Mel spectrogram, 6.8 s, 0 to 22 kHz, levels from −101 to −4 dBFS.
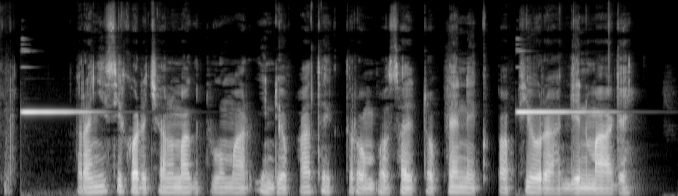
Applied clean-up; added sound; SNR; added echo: classical method log-MMSE.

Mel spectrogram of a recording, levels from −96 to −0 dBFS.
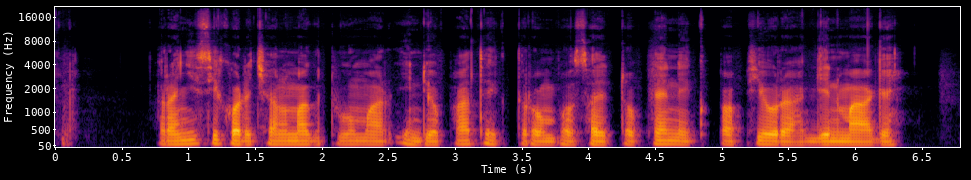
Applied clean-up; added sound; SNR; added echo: none; none; none; none.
